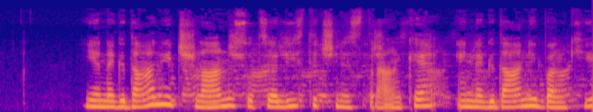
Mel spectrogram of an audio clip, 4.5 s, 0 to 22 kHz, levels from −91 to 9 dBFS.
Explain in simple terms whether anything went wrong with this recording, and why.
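From about 1.02 s to the end, the speech has a feedback echo between two devices. A second device in the room is playing the call back into the microphone, so each word returns roughly every 0.4 seconds, thinner and more ringing.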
